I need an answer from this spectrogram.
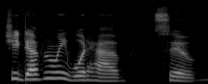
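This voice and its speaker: Chatty woman host for a casual recap, bright and dry. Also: medium pitch, lively intonation, normal speed, clean tone, no echo. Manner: chatty, laughs often. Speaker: podcast host.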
